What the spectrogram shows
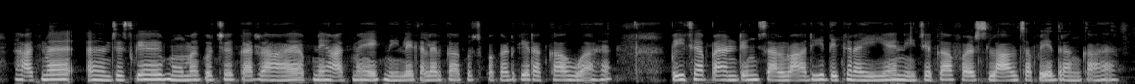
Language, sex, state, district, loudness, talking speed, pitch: Hindi, female, Bihar, Jamui, -20 LUFS, 200 wpm, 200 Hz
